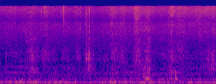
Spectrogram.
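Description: Honeybees buzzing around the entrance of the hive in a steady hum.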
